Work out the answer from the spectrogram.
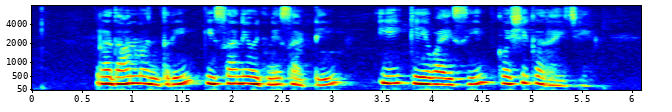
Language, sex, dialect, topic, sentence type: Marathi, female, Standard Marathi, agriculture, question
